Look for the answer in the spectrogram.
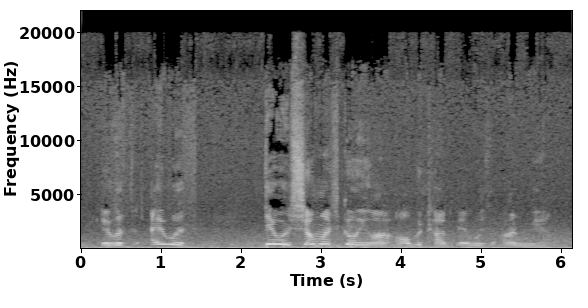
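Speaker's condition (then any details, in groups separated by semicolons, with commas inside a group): Cerebral palsy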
